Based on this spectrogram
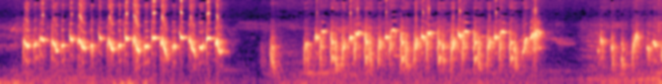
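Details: Yellow-vented bulbul singing briskly, used to provoke males into song: long bubbly runs of quick, looping warbled notes in three bursts separated by short gaps.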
